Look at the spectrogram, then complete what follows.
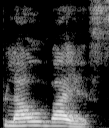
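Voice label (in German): "blau-weiß", German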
